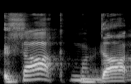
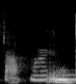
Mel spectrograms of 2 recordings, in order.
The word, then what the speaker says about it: Doc Martens: Isn't it DR though? – It's DOC. – Oh, really? – Everybody spells it different, but it's pronounced Doc Martens.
